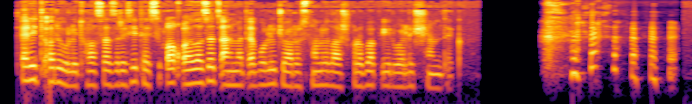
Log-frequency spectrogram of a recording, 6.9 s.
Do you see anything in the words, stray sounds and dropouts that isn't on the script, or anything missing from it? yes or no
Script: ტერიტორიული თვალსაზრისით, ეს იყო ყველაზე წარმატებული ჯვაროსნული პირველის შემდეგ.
yes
